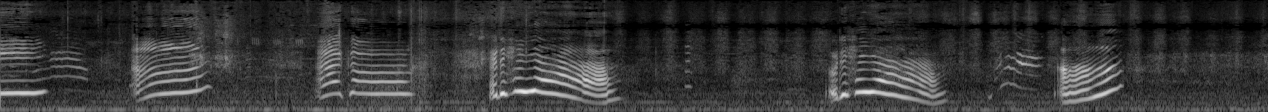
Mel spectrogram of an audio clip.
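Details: Morning feeding of stray cats, with Hyeya greeted as she waits: a run of seven insistent meows, some short and rising, others long and wavering up and down, separated by brief pauses, against a quiet background.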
